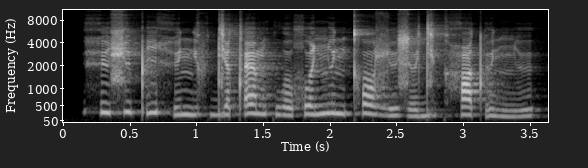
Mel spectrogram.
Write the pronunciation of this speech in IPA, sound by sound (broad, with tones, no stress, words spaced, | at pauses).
hy˥˧ɕy˥pʼi˥˧ hy˩˧nʲɵ˩˧fdʲɑ˧tʼæ˥˧m kwo˧˩χʷɑ˥ ɲʉ˥˧nʲkʰɔ˥˧ɮy˩˧ zø˩˧dʲɵ˥˧k hɑ˥tʼʉ˧˩nʲɲʉ˩˧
